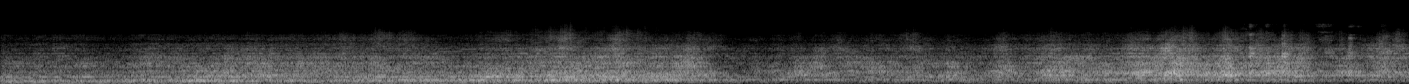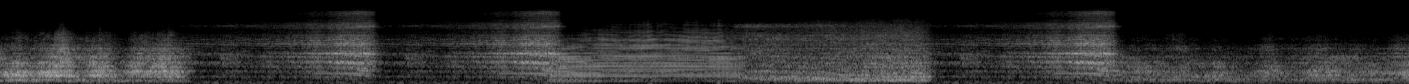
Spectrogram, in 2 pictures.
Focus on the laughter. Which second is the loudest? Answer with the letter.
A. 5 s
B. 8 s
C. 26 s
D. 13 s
D.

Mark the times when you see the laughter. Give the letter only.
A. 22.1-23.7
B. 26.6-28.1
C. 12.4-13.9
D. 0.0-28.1
C.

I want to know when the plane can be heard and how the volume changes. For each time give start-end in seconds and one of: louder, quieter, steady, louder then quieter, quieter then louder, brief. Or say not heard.
0.0-28.1 quieter.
